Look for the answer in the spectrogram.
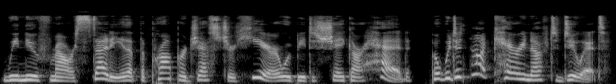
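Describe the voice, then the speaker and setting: A woman narrating a fiction audiobook in a measured, deliberate, scripted reading. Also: mid-range voice, big pitch swings, fairly bright tone.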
